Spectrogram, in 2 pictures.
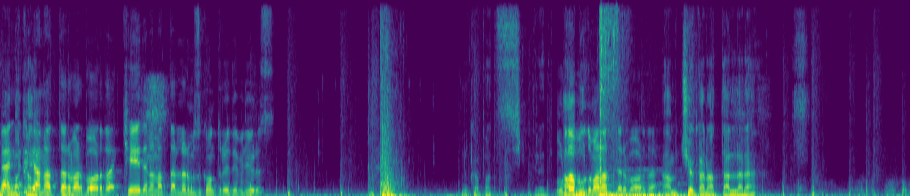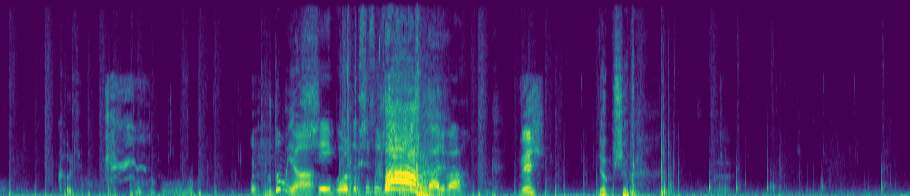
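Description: Young men talk and exclaim with animation over microphones.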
